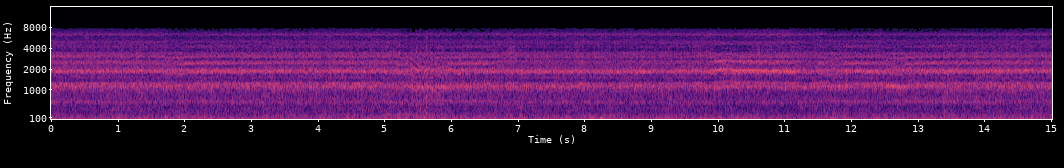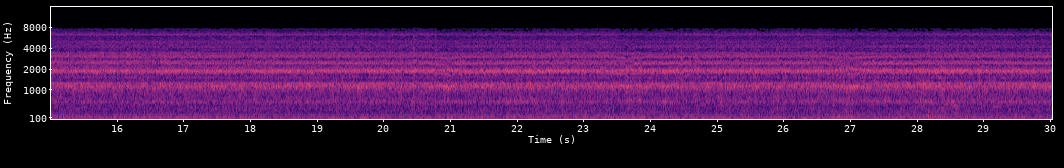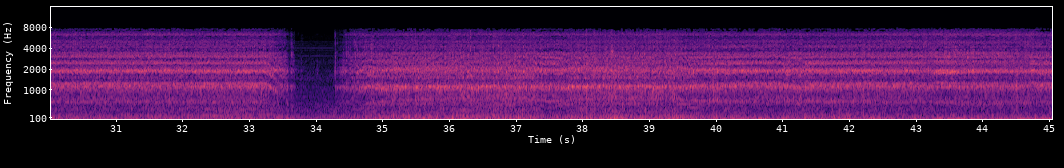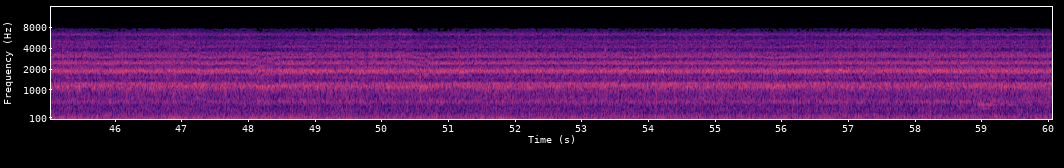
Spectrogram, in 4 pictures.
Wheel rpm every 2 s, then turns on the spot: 160, 160, 160, 160, 160, 160, 160, 160, 160, 160, 160, 160, 160, 160, 160, 160, 120, 110, 160, 160, 160, 160, 160, 160, 160, 160, 160, 160, 160, 160.
none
